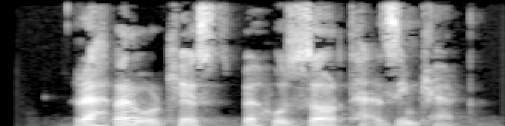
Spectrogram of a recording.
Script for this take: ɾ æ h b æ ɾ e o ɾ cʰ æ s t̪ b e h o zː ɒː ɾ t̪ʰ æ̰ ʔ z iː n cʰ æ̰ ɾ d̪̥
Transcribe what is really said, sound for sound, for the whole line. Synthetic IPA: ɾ æ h b æ ɾ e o ɾ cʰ e s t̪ b e h o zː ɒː ɾ t̪ʰ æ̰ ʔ z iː m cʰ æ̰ ɾ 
